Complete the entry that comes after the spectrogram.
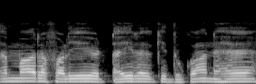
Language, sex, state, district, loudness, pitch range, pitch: Rajasthani, male, Rajasthan, Nagaur, -15 LUFS, 130-135 Hz, 130 Hz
